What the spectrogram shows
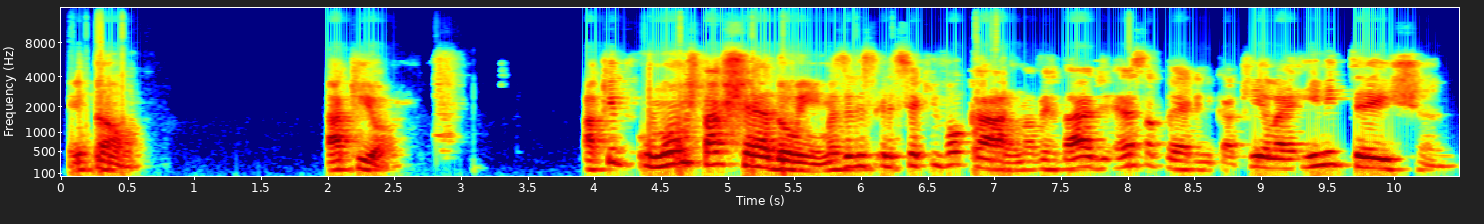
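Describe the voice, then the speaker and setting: A man's voice: on the high side, animated, a little slow, long pauses. A man teaching English in an online lesson, explaining step by step and repeating short phrases aloud. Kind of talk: online lesson with screen demo. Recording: echoey room, dull lo-fi sound.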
